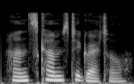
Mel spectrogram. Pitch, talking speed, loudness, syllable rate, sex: 175 Hz, 180 wpm, -15 LUFS, 4.7 syllables/s, female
